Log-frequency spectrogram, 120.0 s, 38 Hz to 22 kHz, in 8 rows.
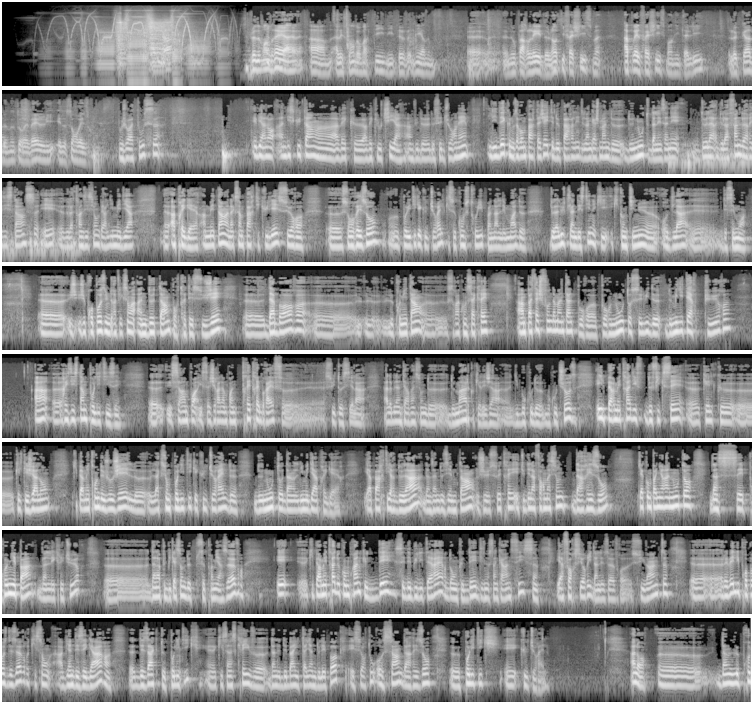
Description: Journée d'étude Nuto Revelli 5e partie
Dans le cadre du programme de manifestations à Paris organisé par la Fondation Nuto Revelli à l'occasion du centenaire de Nuto Revelli, la FMSH accueille une journée d'étude autour de Nuto Revelli, écrivain italien du XXe siècle et l'une des figures majeures de la Résistance italienne pendant la Seconde Guerre mondiale.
